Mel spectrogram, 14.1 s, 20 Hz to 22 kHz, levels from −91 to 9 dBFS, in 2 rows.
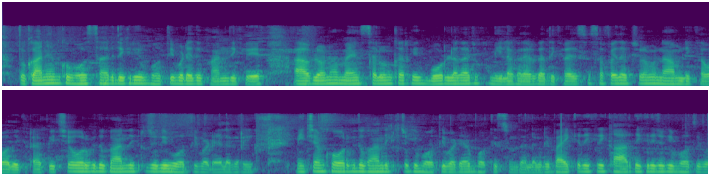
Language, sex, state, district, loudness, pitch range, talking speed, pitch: Hindi, male, Maharashtra, Solapur, -21 LUFS, 100-115 Hz, 320 wpm, 110 Hz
